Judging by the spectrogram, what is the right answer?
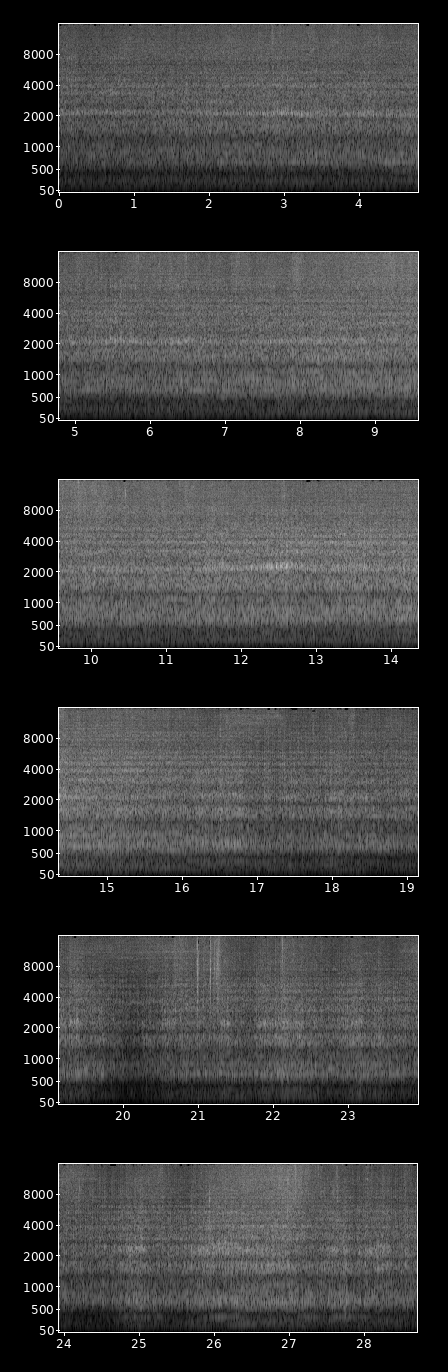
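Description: Kubota tractor's diesel engine running under load while its sugarcane grab loader carries and lifts a bundle of cane. The engine grows louder through the first half, dips briefly about two-thirds of the way through, then rises and falls.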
